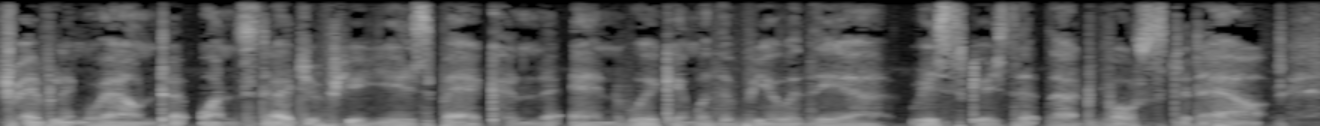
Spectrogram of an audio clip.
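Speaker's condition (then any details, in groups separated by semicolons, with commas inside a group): Tracheostomy and scarred vocal cord, laryngeal cysts, surgical vocal cord scarring; voice sounds different, presses on tracheostomy tube, later surgery left voiceless eight months, used voice machine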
